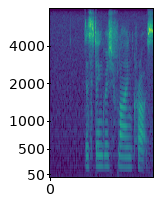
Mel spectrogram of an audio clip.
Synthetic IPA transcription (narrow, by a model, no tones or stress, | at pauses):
d̥ɪstɪ̃ŋɡwɪʃflaɪɪ̃ŋkʰɹɔ̰s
